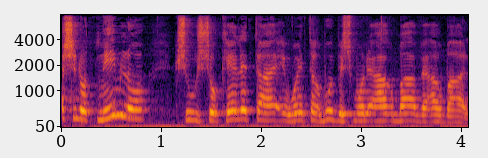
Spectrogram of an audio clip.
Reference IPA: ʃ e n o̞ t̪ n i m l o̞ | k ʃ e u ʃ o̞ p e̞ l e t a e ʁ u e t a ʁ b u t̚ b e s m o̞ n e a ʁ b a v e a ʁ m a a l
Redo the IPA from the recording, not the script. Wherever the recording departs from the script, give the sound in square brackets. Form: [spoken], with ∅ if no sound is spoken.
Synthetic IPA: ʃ e n o̞ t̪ n i m l o̞ | k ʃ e u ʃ o̞ [k] e̞ l e t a e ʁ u e t a ʁ b u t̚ b e [ʃ] m o̞ n e a ʁ b a v e a ʁ [b] a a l

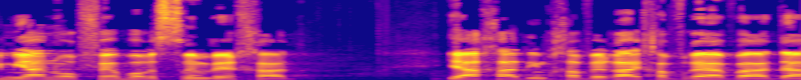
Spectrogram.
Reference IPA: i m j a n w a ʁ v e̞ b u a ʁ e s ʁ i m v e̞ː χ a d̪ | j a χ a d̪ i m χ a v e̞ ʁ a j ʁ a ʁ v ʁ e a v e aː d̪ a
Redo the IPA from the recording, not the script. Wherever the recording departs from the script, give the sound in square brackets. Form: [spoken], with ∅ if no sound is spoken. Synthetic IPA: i m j a n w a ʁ [f] e̞ b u a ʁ e s ʁ i m v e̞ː χ a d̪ | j a χ a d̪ i m χ a v e̞ ʁ a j [χ] a [∅] v ʁ e a v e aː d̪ a

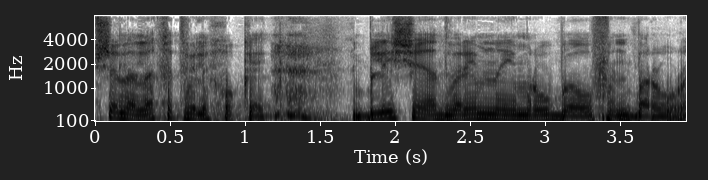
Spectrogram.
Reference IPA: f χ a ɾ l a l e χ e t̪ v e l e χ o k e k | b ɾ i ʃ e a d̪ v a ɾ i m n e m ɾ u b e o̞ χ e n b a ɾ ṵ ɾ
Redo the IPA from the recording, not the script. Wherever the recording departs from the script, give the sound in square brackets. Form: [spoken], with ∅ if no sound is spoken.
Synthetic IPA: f [ʃ] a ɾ l a l e χ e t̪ v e l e χ o k e k | b [l] i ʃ e a d̪ v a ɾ i m n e m ɾ u b e o̞ [f] e n b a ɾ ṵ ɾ

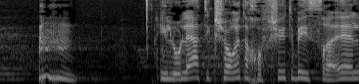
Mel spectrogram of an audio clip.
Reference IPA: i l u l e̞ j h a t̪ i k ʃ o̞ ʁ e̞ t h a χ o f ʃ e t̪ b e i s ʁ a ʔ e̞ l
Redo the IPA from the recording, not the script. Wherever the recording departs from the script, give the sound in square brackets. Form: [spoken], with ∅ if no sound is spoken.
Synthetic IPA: i l u l e̞ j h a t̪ i k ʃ o̞ ʁ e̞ t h a χ o f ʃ [i] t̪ b e i s ʁ a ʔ e̞ l

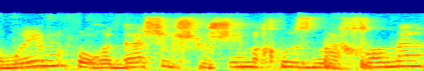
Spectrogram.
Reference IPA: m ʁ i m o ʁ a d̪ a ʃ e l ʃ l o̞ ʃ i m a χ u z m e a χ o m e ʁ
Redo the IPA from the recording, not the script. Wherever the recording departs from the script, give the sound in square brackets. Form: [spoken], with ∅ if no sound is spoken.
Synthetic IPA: m ʁ i m o ʁ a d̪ a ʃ e l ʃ l o̞ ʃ i m a χ u z m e a χ o m e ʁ

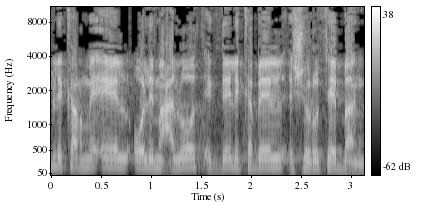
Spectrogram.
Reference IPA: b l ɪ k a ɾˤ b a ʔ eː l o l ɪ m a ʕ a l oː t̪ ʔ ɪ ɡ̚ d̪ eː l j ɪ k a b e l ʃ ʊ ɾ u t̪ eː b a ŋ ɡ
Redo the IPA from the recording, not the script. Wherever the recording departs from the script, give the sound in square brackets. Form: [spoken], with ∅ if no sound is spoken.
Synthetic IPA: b l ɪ k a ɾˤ [m] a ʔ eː l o l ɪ m a ʕ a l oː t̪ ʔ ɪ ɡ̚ d̪ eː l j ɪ k a b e l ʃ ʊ ɾ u t̪ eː b a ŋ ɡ

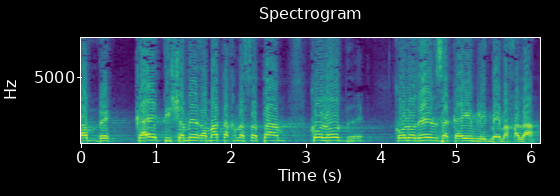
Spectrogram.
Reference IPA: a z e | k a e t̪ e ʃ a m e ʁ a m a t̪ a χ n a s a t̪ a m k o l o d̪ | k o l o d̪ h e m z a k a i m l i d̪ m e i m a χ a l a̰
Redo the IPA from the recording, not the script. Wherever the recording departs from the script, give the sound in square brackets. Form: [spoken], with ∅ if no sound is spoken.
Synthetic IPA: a [v] e | k a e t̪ [i] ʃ a m e ʁ a m a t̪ a χ n a s a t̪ a m k o l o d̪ | k o l o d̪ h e m z a k a i m l i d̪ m e [j] m a χ a l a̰

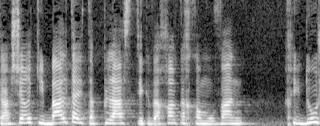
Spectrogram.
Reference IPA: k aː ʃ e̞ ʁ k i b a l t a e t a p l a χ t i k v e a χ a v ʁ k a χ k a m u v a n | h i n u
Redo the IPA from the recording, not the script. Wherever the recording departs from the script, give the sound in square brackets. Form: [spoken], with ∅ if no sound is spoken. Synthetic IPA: k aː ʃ e̞ ʁ k i b a l t a e t a p l a [s] t i k v e a χ a [∅] ʁ k a χ k a m u v a n | [χ] i [d] u

